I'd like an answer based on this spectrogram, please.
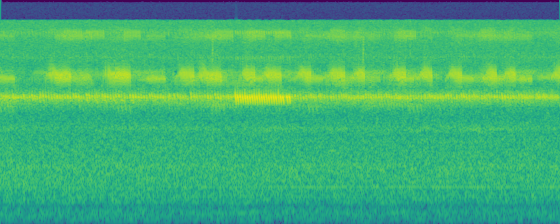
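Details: Crickets chirp through the night in a constant shrill trill layered with quick pulsed chirps. A brief louder burst from one nearer insect cuts in partway through.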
